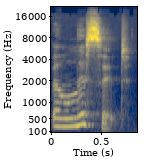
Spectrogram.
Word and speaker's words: elicit: These 2 words are homophones. What that means is they are words pronounced in the same way, but they have different meanings. To elicit with an E means to draw something out.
